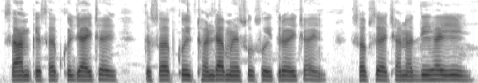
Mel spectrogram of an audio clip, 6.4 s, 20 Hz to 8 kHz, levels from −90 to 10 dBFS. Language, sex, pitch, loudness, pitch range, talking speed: Bajjika, male, 155 Hz, -19 LUFS, 150-160 Hz, 180 wpm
